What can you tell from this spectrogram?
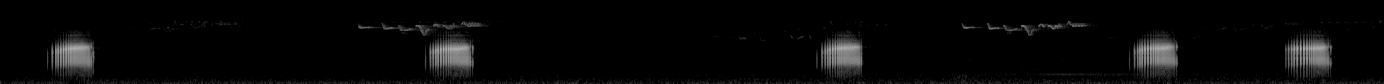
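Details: Common parsley frog (Pelodytes punctatus) on 14-04-20: five short creaking croaks at irregular intervals of roughly two to four seconds, with faint high bird twittering between them.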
